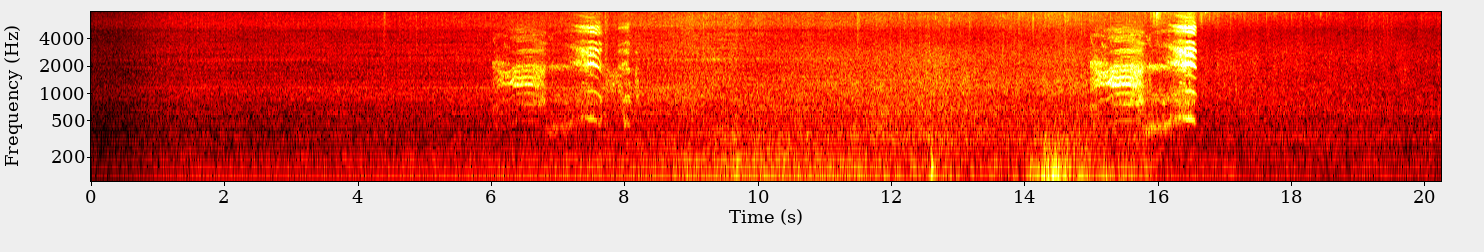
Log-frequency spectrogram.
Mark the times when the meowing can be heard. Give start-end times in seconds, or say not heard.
not heard.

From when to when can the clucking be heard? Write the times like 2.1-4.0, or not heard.
6.0-8.2, 14.9-16.6.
